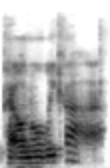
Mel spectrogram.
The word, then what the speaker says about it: Pernod Ricard: Und da gab es erst einmal sehr, sehr gute Zahlen von Pernod Ricard. Habe ich es richtig ausgesprochen? – Ich glaube schon, ja. Das wird Französisch, ein Franzose wird wahrscheinlich Französisch aussprechen. Pernod Ricard.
